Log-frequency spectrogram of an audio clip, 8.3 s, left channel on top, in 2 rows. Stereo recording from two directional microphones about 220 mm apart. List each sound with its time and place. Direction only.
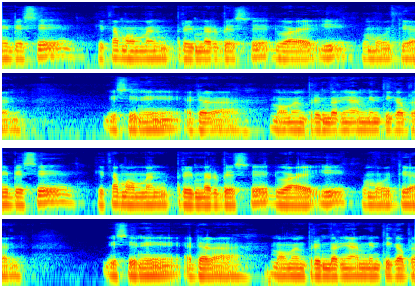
0.0 s speech: 40° right (ahead or behind)
5.2 s speech: 40° right (ahead or behind)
